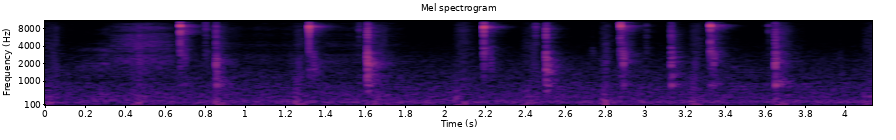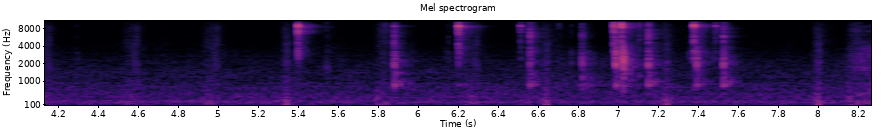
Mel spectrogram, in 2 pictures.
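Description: Fast, irregular clacking of a loud computer keyboard, close and crisp, with keystrokes tumbling in uneven bursts over a quiet room background and no talking.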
